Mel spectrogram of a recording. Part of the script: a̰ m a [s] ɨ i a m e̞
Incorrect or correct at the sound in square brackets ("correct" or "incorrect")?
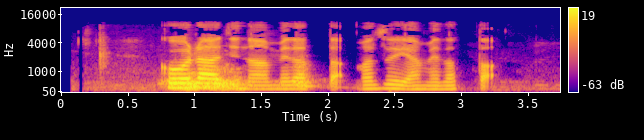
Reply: incorrect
